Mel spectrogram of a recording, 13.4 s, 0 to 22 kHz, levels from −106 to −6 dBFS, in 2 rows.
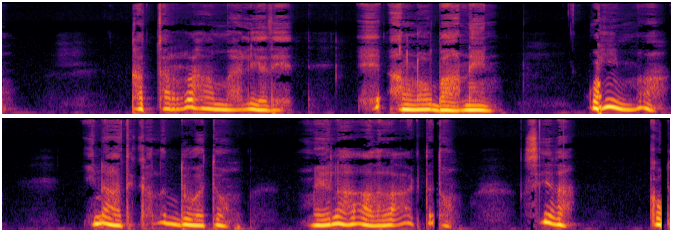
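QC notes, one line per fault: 5.92–5.99 s, 10.96–11.05 s and 13.23–13.30 s, damaged data in a compressed stream: corrupt bytes in the encoded speech make the decoder misread the affected frames, lose sync and hunt for the next valid frame header before it resumes. Each event lasts 70 to 90 ms and is heard as a short chirp, squawk, click or hole. The last one falls just before the end of the clip.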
